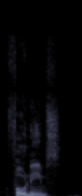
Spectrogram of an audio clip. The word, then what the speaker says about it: phoneme: And within language and the ability to hear the, sorry, I'm going to mispronounce the phenoms. – Phonemes. Phonemes. Although okay, I am a phenom, it's a phoneme.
